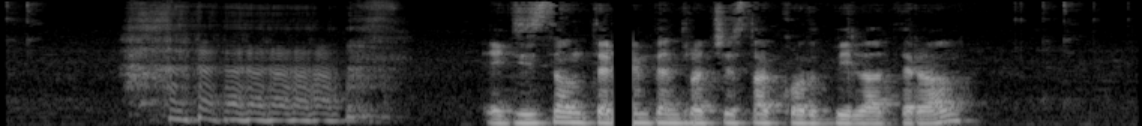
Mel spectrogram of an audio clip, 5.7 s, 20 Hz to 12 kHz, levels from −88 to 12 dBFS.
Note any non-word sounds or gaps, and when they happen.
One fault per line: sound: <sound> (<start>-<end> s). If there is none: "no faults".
sound: laugh (0.6-2.1 s)
sound: dropout (3.1-3.2 s)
